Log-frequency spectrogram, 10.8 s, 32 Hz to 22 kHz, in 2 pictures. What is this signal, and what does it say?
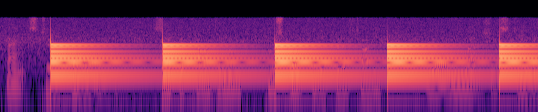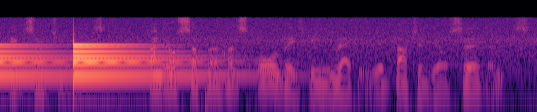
Clock strike, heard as a bell, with speech in English. 6. Six o'clock.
